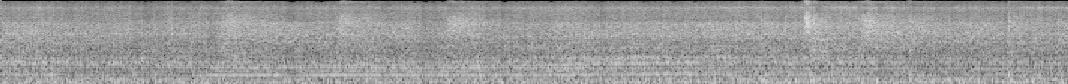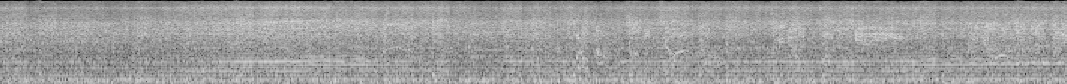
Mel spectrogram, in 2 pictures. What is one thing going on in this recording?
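A motorcycle engine hums steadily at speed, rising and falling in pitch.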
